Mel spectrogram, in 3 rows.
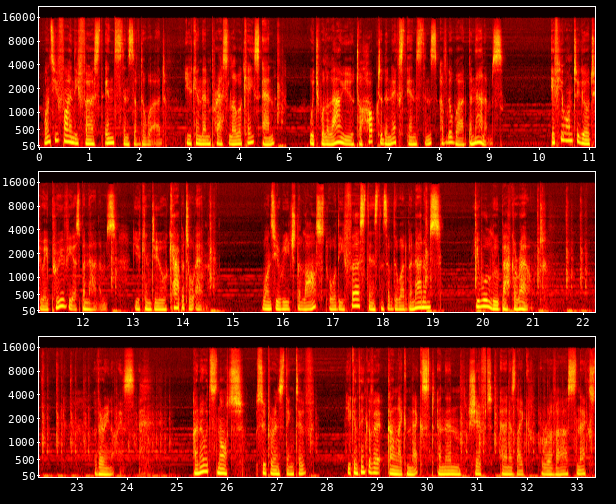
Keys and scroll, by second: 4.5-5.2 typing, 8.1 typing, 12.3-13.0 typing, 14.5 shift+n, 18.8 shift+n, 19.8 shift+n, 24.1 n, 25.1 shift+n, 25.2 shift+n, 27.6-31.3 typing.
